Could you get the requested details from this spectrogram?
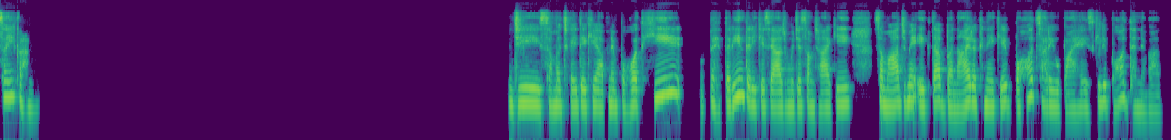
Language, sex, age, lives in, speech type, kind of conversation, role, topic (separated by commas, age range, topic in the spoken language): Hindi, female, 35-39, United States, read, expert-assistant, asker, समाज में एकता बनाए रखने के उपाय क्या हैं?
